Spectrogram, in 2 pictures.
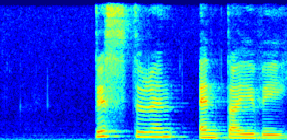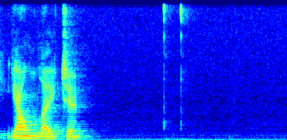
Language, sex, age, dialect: Faroese, female, 36-60, Norðurstreymoy/Eysturoy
